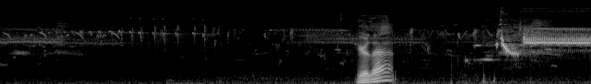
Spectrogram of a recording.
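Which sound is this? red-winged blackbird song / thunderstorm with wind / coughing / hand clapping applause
red-winged blackbird song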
